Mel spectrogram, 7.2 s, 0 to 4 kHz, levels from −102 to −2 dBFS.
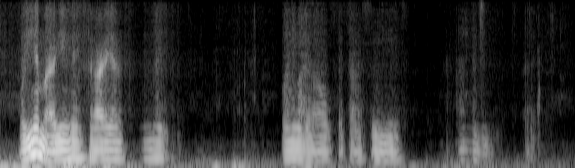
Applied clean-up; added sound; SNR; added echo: neural mask model DeepFilterNet 3.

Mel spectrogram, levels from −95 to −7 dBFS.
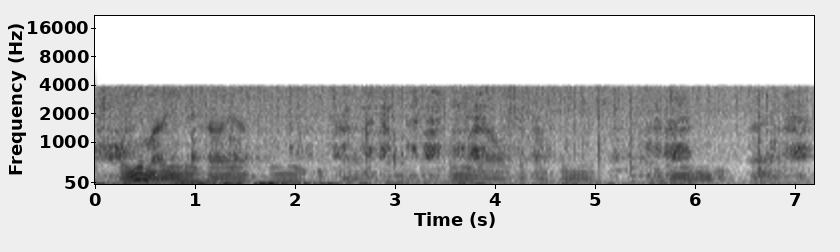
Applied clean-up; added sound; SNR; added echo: none; Frying (food); -1 dB; reverberation time 1.2 s.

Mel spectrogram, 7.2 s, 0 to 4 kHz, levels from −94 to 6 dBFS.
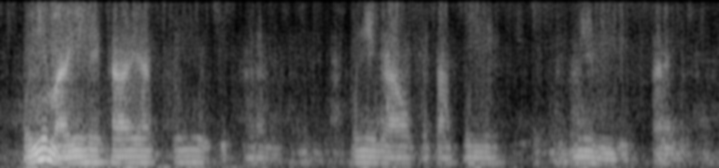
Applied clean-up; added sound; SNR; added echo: neural separator model SepFormer DNS4.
